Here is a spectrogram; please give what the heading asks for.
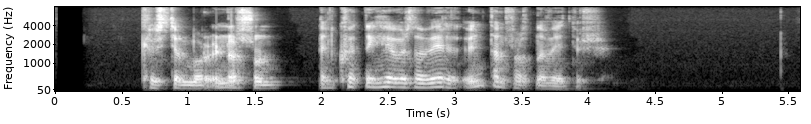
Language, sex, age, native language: Icelandic, male, 30-39, Icelandic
